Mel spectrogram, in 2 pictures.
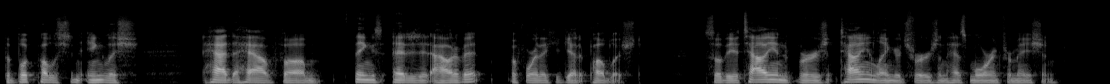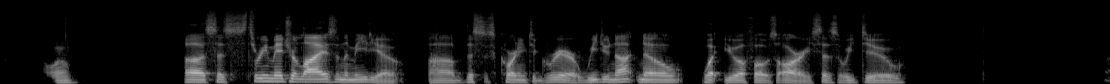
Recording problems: none

